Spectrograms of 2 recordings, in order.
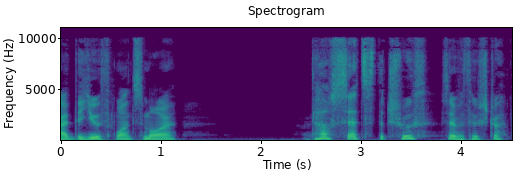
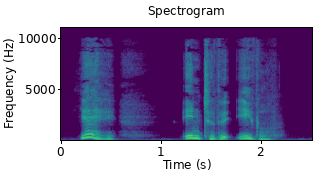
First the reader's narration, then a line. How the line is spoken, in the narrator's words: cried the youth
